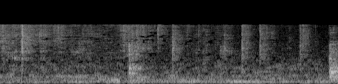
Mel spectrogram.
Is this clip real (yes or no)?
yes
